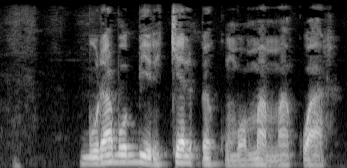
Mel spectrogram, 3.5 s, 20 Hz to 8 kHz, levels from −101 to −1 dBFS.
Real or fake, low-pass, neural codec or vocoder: real; 7.2 kHz; none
